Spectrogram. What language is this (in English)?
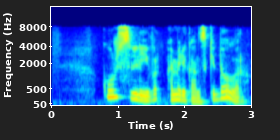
Russian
